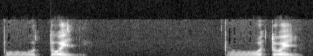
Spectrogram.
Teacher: Notice 不 is changed to the second tone because 对 is the fourth tone.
